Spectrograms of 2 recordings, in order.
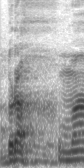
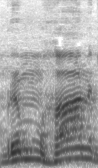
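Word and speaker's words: ब्रह्म: இது பிரம்மன்னு பண்ணணுமா அல்ல பிரம்ஹ அப்படின்னு பண்ணுவோம். எழுதும்போது முதல்ல ஹக்காரம் வரும், அப்புறம்தான் மக்காரம் வரும். அப்போ முதல்ல பிரஹ்மா அப்படின்னு சொல்லணுமா கேட்டால் இல்லை, பிரம்ஹ தான் சொல்லணும்.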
